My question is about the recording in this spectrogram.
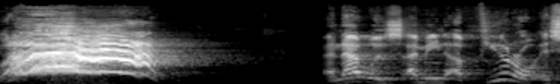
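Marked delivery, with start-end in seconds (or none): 0.0-1.1 a huge high wailing cry of grief; mourning wail. Retold or imitated. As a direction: wail out loud over the body, hammed up. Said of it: "walk by the body and go".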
